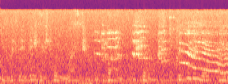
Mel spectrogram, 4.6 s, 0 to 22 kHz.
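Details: A 4-week-old male French Bulldog puppy, unhappy while learning to walk, whimpers with high, falling whines as a person encourages him softly.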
